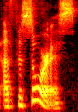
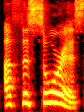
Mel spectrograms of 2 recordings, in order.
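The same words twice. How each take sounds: First: Said in the usual way. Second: Mild mock yell of "A thesaurus" to a child in another room; yelling back. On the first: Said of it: "And I said". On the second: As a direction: call "A thesaurus" across the house. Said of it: "And I yelled back".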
